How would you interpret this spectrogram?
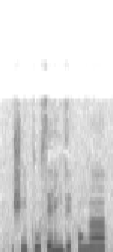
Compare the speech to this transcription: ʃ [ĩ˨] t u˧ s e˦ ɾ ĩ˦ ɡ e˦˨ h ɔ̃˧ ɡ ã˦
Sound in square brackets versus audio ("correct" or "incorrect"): correct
